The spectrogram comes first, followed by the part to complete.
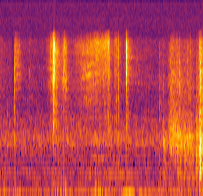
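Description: Near silence: room tone with a few faint, short clicks and a soft rustle near the end, from hands handling an object.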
